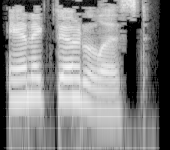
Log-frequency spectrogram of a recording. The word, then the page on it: anecdotalist: British English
